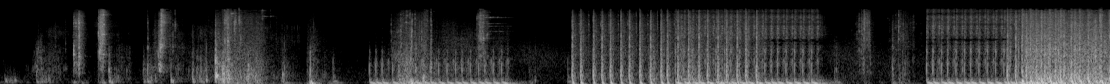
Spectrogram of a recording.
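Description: Gunfire in a team-based shooter video game: bursts of rapid automatic fire and single shots, loud and close, with brief gaps between volleys and sustained streams of shots later on.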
